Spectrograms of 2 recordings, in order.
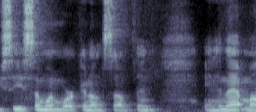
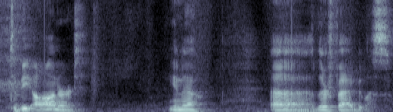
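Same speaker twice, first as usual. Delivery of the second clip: holding back tears, choking up. Telling how influential their mom and dad are, close to tears. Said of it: "I'm about to start crying".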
